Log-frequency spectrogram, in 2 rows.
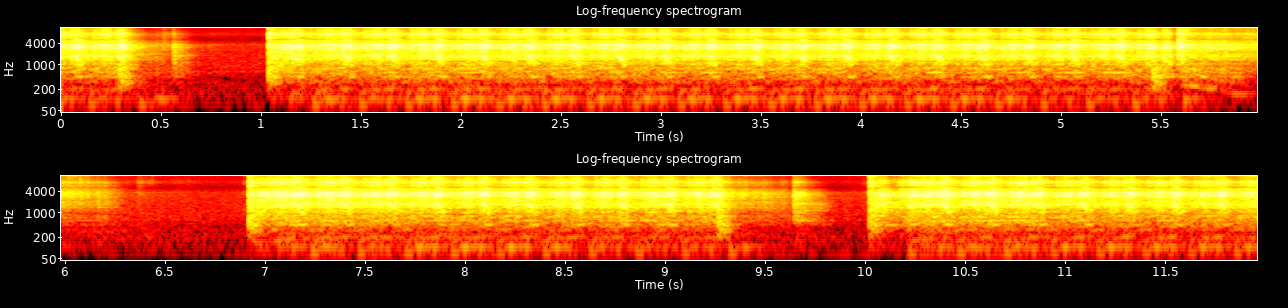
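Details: Aprilia Leonardo 125 scooter after a long time unused: four bursts of fast, even starter whirring, each cut off with no firing; cranks but no start.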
